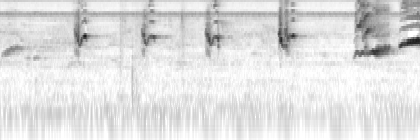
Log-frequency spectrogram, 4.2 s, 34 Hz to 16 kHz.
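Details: White-rumped shama lure recording for attracting wild birds: loud sharp chipping notes repeated roughly every 0.6 to 0.7 seconds, ending in a burst of rich rising whistles.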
